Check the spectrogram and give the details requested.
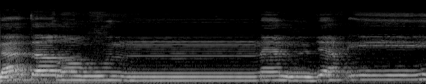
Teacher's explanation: nun tasdid ya, gunnah musyaddadah, harus dengung, panjang dengungnya, boleh 2 boleh 3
